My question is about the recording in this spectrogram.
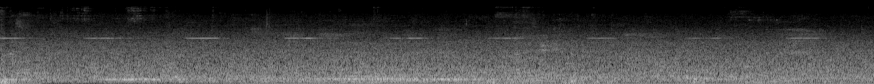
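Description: Steady rushing background noise with a short, high-pitched beep repeating about once a second.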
